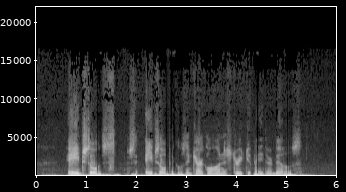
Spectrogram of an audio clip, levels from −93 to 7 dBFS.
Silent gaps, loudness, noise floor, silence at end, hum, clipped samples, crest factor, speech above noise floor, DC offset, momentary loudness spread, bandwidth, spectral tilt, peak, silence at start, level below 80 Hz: none; -19 LUFS; -44 dBFS; 0.45 s; none; under 0.1%; 14 dB; 31 dB; under 0.1%; 11 LU; 13 kHz; -6.5 dB/octave; 0 dBFS; 0.2 s; -20 dBFS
